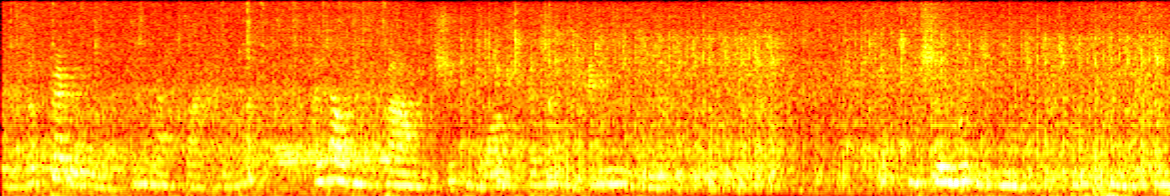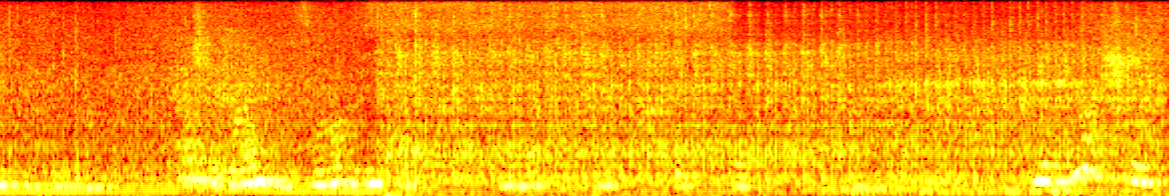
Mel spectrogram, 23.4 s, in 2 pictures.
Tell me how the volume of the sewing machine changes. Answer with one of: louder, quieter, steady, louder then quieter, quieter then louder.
steady.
